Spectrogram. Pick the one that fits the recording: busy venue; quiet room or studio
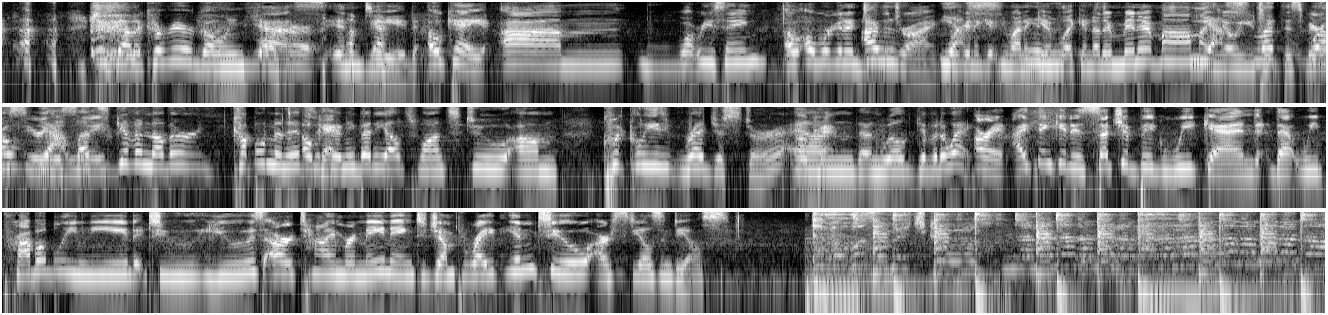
busy venue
